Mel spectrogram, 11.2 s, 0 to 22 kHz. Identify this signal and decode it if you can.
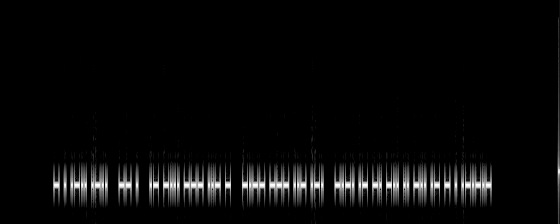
Morse code, heard as a keyed tone, about 36 wpm, 700 Hz. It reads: TELL ME ABOUT YOUR CANDIDATE.
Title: Sentences from Top 1600 Words 35wpm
